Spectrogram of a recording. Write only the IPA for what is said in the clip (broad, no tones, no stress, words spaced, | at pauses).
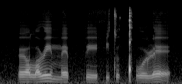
œːlˠɹe mɛpːeːhito ǃʼoːɭɛ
